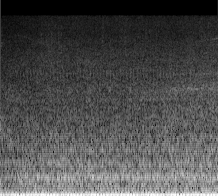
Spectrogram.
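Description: Semi-truck diesel engine idling, heard inside the cab: a steady low drone with an even, fast pulse.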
